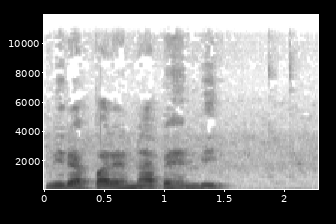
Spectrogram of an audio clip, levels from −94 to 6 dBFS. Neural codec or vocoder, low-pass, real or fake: none; 10.8 kHz; real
